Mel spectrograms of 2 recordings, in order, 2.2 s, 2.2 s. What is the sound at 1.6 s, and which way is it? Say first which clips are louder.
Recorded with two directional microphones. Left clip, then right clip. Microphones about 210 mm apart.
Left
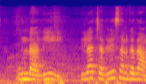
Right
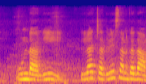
Speech: right 2 dB; 25° left (ahead or behind).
